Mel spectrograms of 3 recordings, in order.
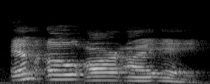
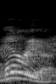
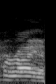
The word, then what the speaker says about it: Moria: is our Lord of the Rings expert we pronounce low the card lower the card m o r i a Mor Moria okay I said it right the first time okay Moria Marauder not Mariah Marauder that's what they called me at the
